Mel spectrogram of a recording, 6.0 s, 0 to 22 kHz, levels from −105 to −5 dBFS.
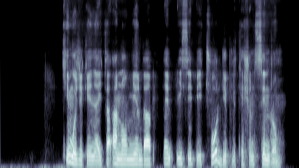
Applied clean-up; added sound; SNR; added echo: neural mask model Resemble Enhance denoiser.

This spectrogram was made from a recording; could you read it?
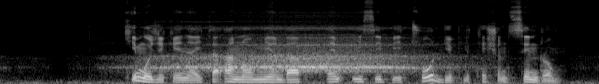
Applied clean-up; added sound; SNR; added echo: none; Breathing; 5 dB; none.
